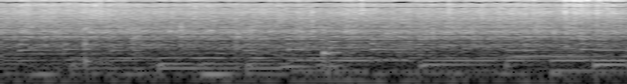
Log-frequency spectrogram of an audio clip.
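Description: Onions, capsicum and other vegetables sizzling steadily in hot oil in a wok.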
